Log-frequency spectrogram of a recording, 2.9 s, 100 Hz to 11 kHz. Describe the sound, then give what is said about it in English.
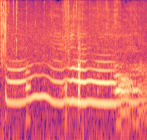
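An orphaned brown bear cub of about 5 pounds, sitting on a man's chest while bottle-fed goat's milk in a tank in Sitka, Alaska, lets out a long whining cry, a steady nasal wail lasting a few seconds with small pitch wavers and a rougher break near the end. No one speaks. “is feeding a new cub sitting on his chest with a baby bottle full of goat's milk.”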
